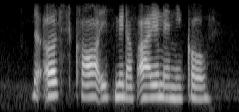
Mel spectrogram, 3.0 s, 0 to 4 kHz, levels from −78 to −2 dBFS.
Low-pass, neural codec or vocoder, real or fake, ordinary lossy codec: 3.6 kHz; codec, 16 kHz in and 24 kHz out, 1.1 kbps, FireRedTTS-2 codec; fake; none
